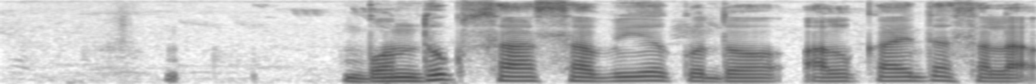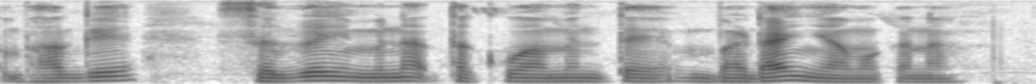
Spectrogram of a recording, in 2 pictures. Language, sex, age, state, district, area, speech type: Santali, male, 18-30, West Bengal, Bankura, rural, read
